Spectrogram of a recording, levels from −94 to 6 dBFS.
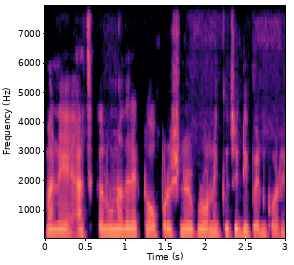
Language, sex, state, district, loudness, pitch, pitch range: Bengali, female, West Bengal, Kolkata, -20 LUFS, 185 Hz, 180-195 Hz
